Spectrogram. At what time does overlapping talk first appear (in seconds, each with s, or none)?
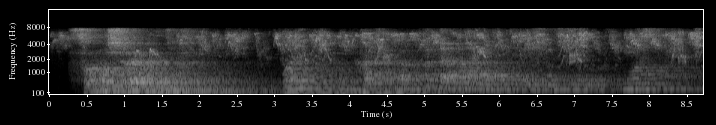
0.6 s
